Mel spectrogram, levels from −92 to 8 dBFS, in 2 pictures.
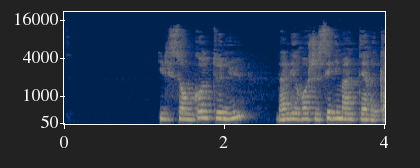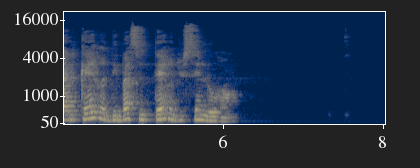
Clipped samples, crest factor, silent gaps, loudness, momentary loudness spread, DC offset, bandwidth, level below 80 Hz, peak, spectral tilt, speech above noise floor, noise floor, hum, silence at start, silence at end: under 0.1%; 18 dB; none; -27 LUFS; 10 LU; under 0.1%; 14.5 kHz; -70 dBFS; -10 dBFS; -5.5 dB/octave; 58 dB; -85 dBFS; none; 1.2 s; 1.85 s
